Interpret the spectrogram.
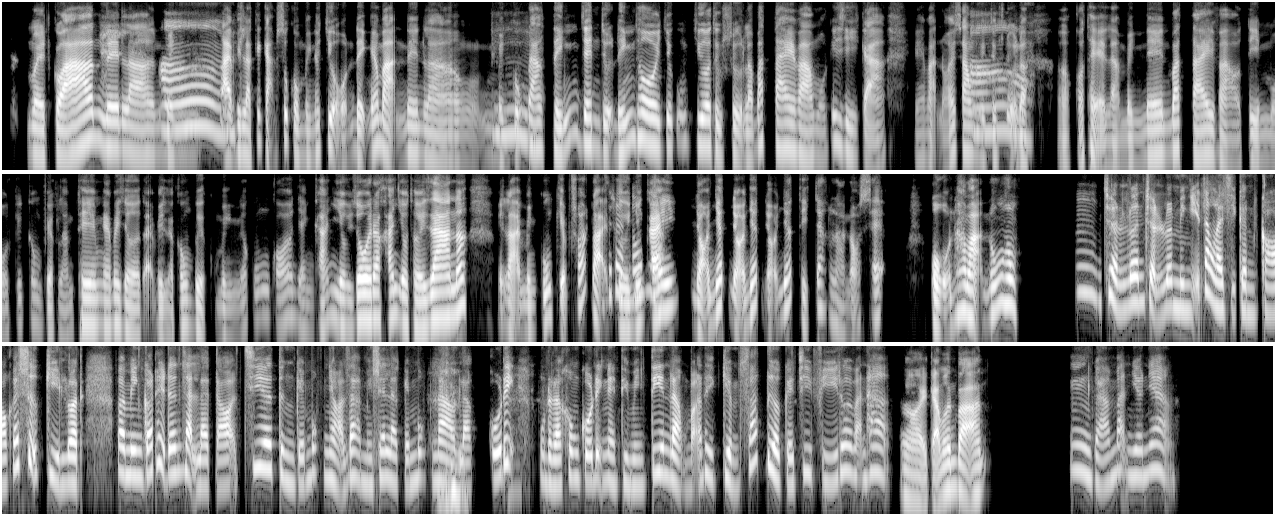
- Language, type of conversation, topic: Vietnamese, advice, Làm sao để đối phó với việc chi phí sinh hoạt tăng vọt sau khi chuyển nhà?
- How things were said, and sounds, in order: tapping; laugh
